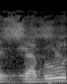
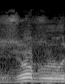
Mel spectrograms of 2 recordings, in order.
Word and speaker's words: زبور: کا نام تھا زبور۔ یہ زبور بھی ہے، زبور بھی ہے، دونوں طرح اس کا تلفظ کیا گیا ہے۔ قرآن مجید کہتا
